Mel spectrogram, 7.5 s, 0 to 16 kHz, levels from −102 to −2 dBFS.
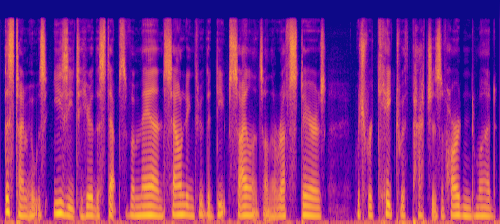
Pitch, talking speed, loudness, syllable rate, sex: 150 Hz, 230 wpm, -22 LUFS, 5.6 syllables/s, female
